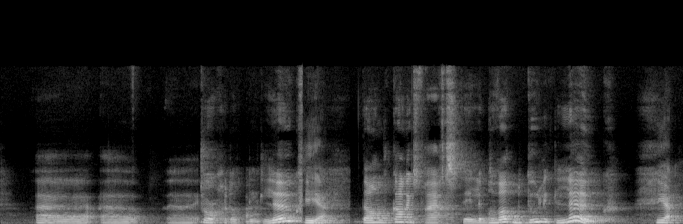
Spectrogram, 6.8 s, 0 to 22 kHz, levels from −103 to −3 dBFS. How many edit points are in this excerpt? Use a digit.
7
